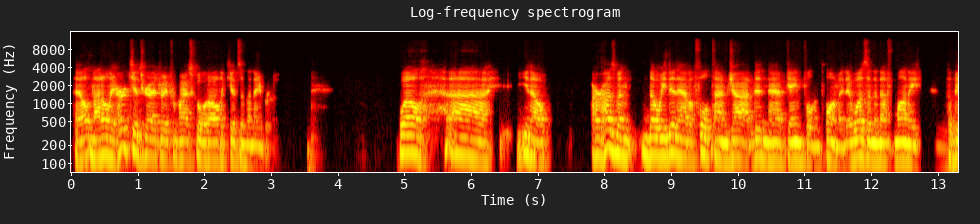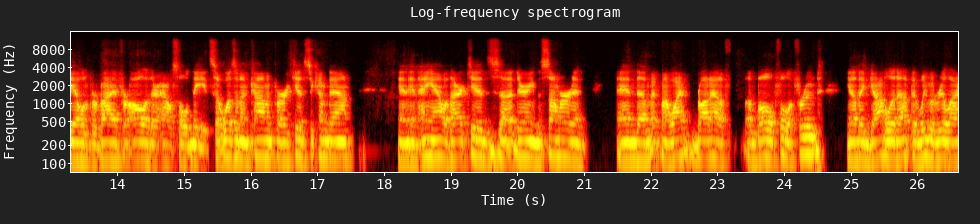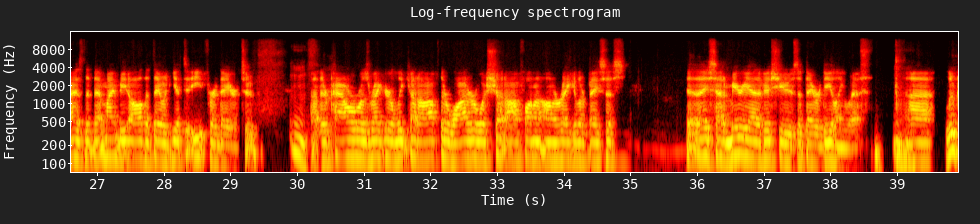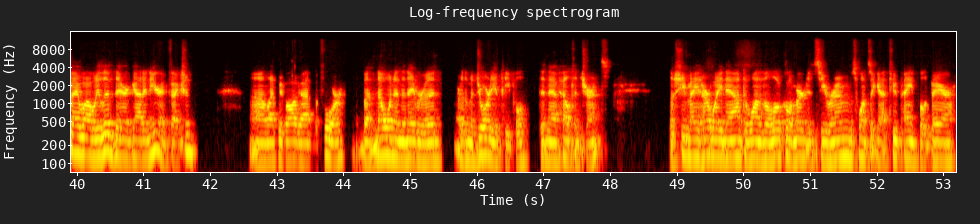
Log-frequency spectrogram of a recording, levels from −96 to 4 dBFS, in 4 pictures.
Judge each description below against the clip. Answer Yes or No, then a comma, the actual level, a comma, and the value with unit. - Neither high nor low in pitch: No, low, 120 Hz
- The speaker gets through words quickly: Yes, fast, 215 wpm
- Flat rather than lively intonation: Yes, narrow, 2.2 semitones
